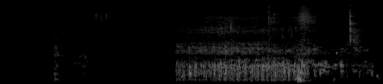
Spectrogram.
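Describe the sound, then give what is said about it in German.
Someone sips water with a noisy bubbling slurp: a short gurgle, a brief pause, then a longer, steady rough burble lasting about two seconds, with no talking. “ich blubber mir gerade einen Schluck Wasser.”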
